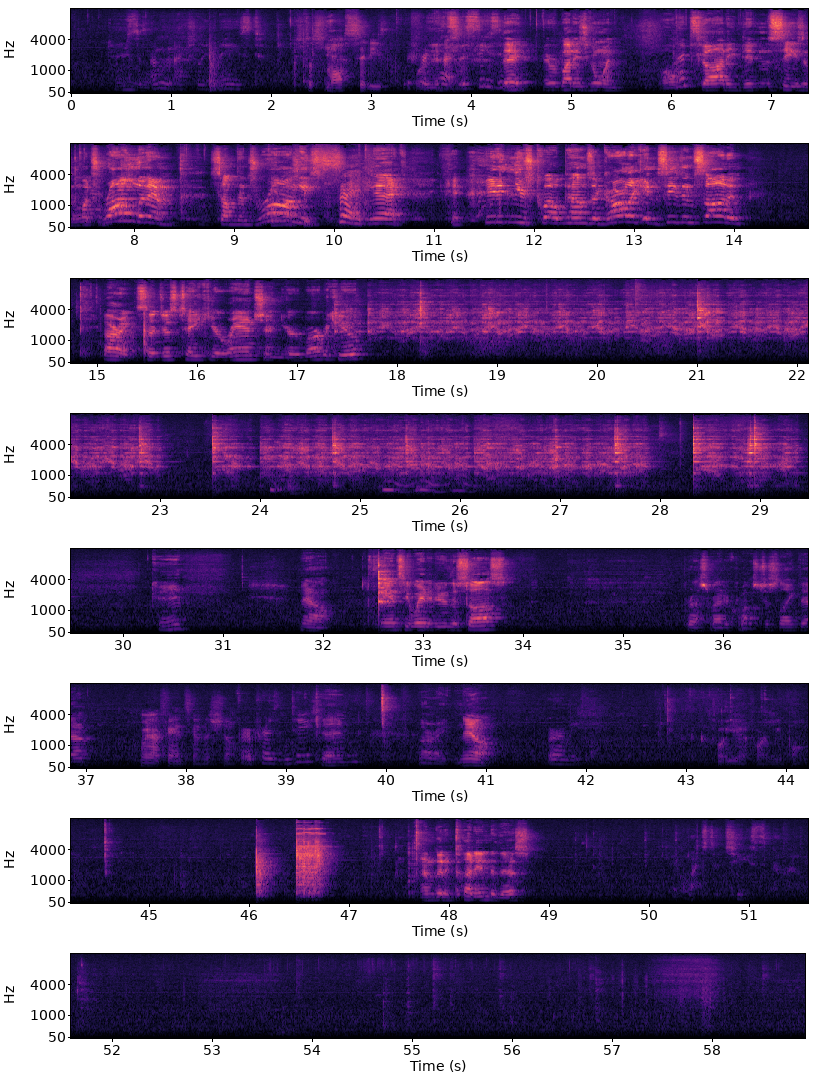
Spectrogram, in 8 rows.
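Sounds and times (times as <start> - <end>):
metal spoon scraping ceramic plate: 17.2 - 29.5.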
